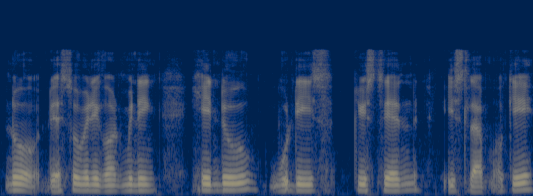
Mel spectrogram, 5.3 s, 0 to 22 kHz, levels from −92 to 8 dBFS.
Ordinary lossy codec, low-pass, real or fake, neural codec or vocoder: none; none; fake; codec, 16 kHz, 4.8 kbps, FACodec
